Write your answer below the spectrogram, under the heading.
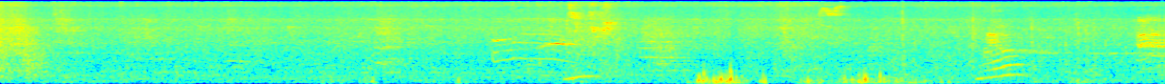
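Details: Stray cats living at a pagoda, fed rice and fish, give several short rising-falling meows in the second half, mixed with a person talking and steady background rumble.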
